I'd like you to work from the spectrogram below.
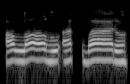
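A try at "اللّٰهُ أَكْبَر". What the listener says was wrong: আপনি বা টান দিলেন কেন?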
